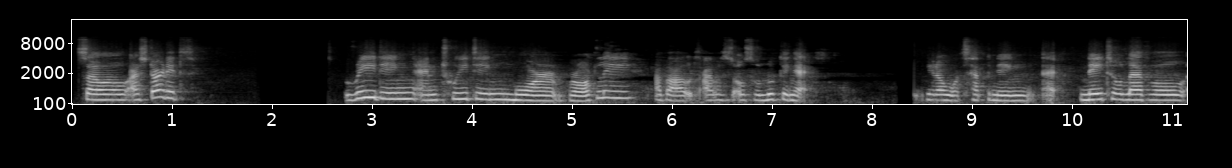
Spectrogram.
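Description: A Dutch woman with a Dutch accent, a podcast guest who speaks in a halting, thoughtful way while searching for words. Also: a little high, dull audio. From Netherlands. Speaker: podcast guest, founder of an organization. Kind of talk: casual interview conversation.

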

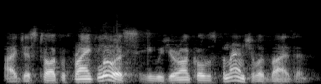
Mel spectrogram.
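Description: A man's voice: low voice, very animated, fast talker, slightly rough, full character voice. A man playing a brash, wisecracking amateur detective in a 1940s radio drama, with a wry, needling and assured manner. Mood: needling, cocky. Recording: muffled, dull 1940s radio recording.

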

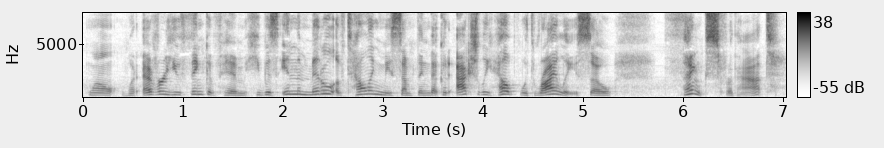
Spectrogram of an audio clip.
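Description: An actress playing a persistent, inquisitive teenage girl sleuth in an audio drama, earnest and halting as she probes. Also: on the high side, expressive, husky. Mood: exasperated, curious.

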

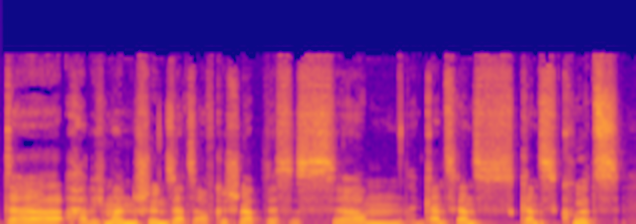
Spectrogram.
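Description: Low-voiced man, light Franconian lilt. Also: fairly even intonation, a bit bright. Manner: reflective, measured, explains with examples. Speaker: podcast guest. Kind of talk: conversational podcast talk.

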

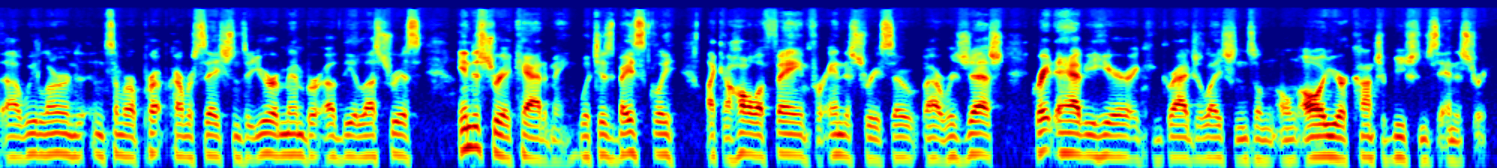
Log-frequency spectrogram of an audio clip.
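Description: A man's voice: on the low side, fairly even intonation, fairly quick, hardly any pauses, no echo. A man hosting a casual business talk show, introducing guests with upbeat energy and frequent laughter. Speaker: podcast host.

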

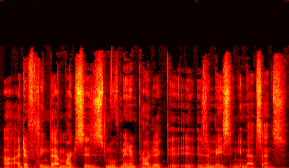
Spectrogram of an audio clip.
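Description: Young man, Spanish first language, low voice, flat delivery, earnest. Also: quick pace, creaky. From Colombia. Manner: earnest, many restarts and fillers. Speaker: guest, former student drummer. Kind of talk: interview answers.

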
